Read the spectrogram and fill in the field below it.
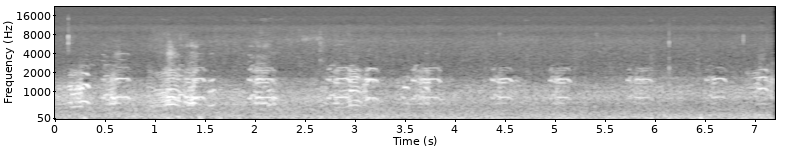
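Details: Canada geese at Lake Estes, Colorado, calling at sunrise during flying lessons for their young, about 66ºF; a run of nasal two-part honks, roughly one a second, somewhat irregular, above a low background rumble.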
